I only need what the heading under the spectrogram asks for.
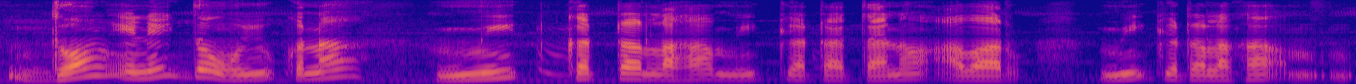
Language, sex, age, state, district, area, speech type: Santali, male, 60+, West Bengal, Dakshin Dinajpur, rural, spontaneous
